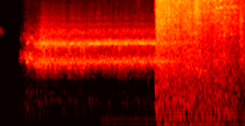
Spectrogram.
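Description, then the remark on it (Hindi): A car's tires let out a long, high screech that holds steady for about two seconds, then breaks abruptly into a loud crash of impact and shattering glass that rings on to the end. “We hope this never happens to you. If it does, you need a professional to take care of your car.”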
